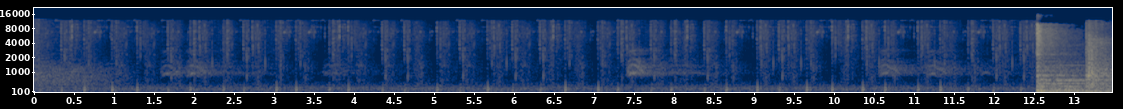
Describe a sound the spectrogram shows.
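Footsteps patter quickly on wooden boards.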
